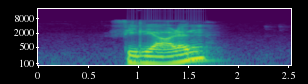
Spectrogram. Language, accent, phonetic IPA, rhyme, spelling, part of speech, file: German, Austria, [fiˈli̯aːlən], -aːlən, Filialen, noun, De-at-Filialen.ogg
- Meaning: plural of Filiale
